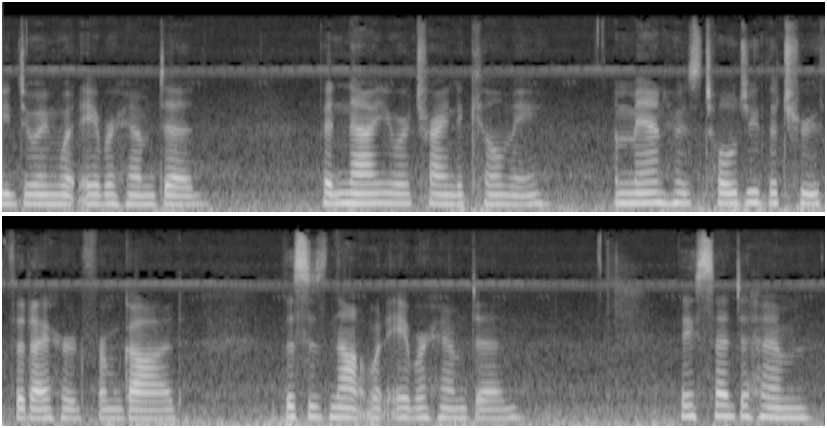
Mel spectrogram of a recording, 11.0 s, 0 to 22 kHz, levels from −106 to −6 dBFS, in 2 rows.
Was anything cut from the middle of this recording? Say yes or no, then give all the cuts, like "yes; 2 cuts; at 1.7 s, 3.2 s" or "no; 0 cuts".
yes; 1 cut; at 10.0 s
